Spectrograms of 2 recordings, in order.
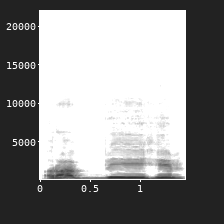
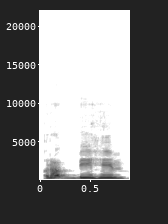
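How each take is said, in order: First: রব্বিহিম spelled out slowly, doubled ব held; slow recitation. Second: রব্বিহিম run together fast; quick recitation. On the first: Teacher first reads the word slowly. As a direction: linger on রব্বিহিম syllable by syllable. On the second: Teacher shows how fast to read it. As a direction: rattle off রব্বিহিম in one breath. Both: Shown as a demonstration. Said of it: "অনেক দ্রুত পড়তে হবে".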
